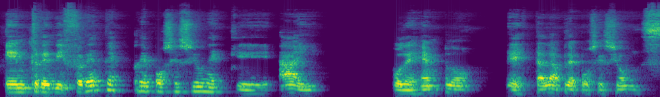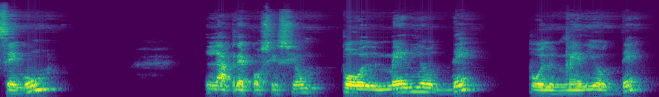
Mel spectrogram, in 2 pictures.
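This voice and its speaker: A man's voice: mid-range voice, lively intonation, slow pace, a little mellow. A man teaching a Bible study lesson, who repeats key words and keeps checking in with his listeners. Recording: echoey room, voice from far off the mic.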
